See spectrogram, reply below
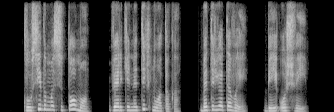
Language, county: Lithuanian, Vilnius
